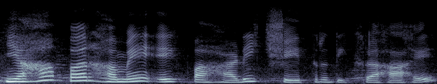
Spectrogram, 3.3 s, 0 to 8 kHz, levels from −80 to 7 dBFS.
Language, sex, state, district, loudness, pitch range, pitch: Hindi, female, Madhya Pradesh, Dhar, -17 LUFS, 190-275 Hz, 230 Hz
